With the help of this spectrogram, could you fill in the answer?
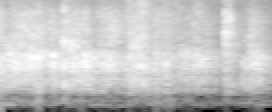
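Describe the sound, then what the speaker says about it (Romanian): Short burst of dense audience clapping at a political campaign launch in Onești, Romania, a close crowd applauding steadily for just over a second. "Vă rog aplauze și pentru el."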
